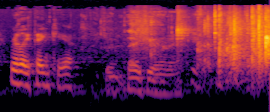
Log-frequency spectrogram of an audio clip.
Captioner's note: applause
